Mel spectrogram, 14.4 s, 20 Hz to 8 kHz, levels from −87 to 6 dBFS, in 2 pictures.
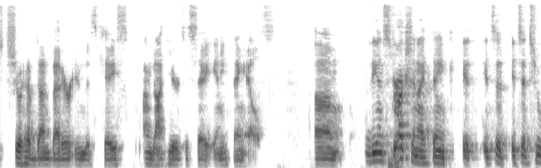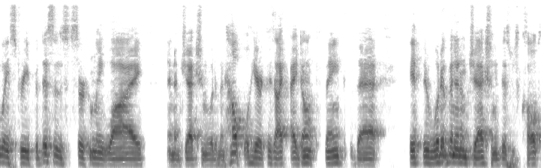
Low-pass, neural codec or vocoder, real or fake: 7.2 kHz; codec, 16 kHz in and 24 kHz out, 2.2 kbps, FireRedTTS-2 codec; fake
